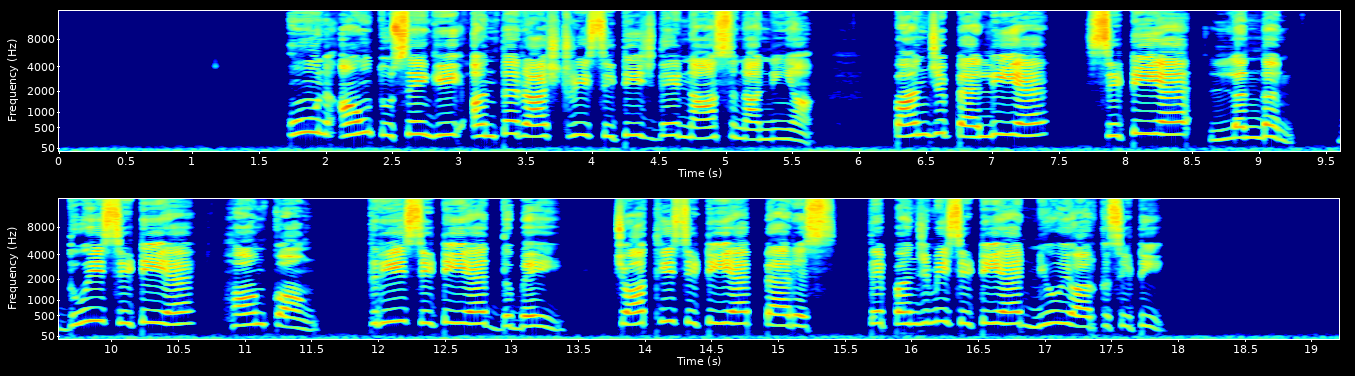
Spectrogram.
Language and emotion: Dogri, neutral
